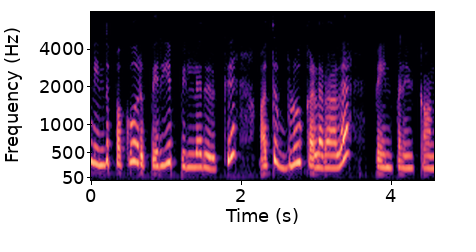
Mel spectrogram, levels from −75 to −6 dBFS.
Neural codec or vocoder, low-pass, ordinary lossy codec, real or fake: none; none; none; real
